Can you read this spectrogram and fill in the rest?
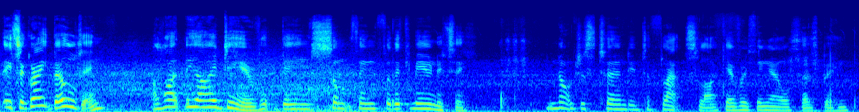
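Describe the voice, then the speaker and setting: High-voiced English family man played by an actor. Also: animated, normal speed, noisy background, lightly acted. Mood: fond. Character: friendly English family man, fond of his hometown. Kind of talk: naturalistic audio drama acting. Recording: loud background ambience.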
